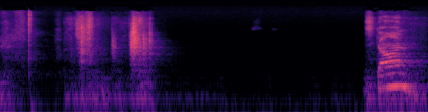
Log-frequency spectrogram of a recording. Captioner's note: papers shuffling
